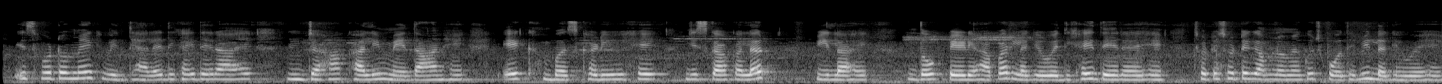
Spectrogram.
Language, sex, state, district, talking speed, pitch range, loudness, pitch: Hindi, female, Bihar, Bhagalpur, 170 wpm, 215-245 Hz, -16 LUFS, 230 Hz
